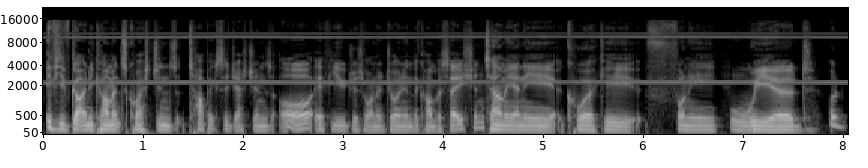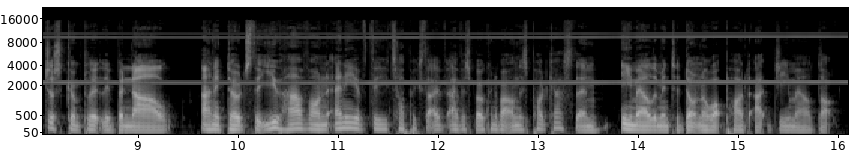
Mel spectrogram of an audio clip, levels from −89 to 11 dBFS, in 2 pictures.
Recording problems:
high-pitched whine; noticeable; throughout; 2.5 kHz, 15 dB below the speech

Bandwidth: 15 kHz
